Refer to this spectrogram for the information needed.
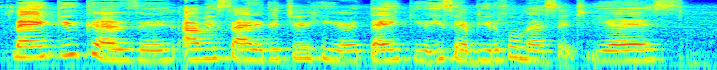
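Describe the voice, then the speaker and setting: A woman with an American accent speaks at a medium pitch and a fairly slow pace. Her loudness swings widely, and there is noticeable background noise. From Kansas City, Missouri. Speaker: spiritual coach. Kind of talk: livestream chat with viewers. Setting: live stream. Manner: animated.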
